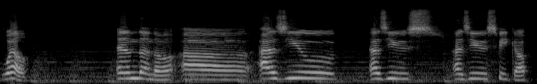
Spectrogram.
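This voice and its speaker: High-voiced Filipino woman running a game. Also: steady tone, slow, a bit bright, soft background music, poor audio. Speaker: game master. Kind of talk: improvised tabletop game narration.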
